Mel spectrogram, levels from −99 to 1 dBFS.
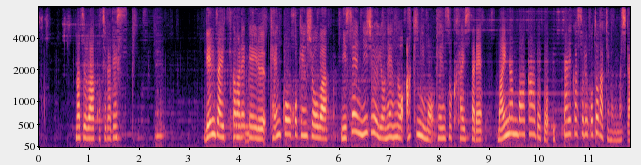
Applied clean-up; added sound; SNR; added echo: neural separator model SepFormer DNS4.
